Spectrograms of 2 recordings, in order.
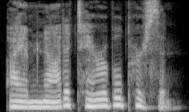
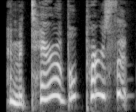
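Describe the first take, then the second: First: Said in the usual way. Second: Very high, rushed tearful wail; crying out. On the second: A narrator's reading. Louise confessing while being comforted, crying. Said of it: "I cry".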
